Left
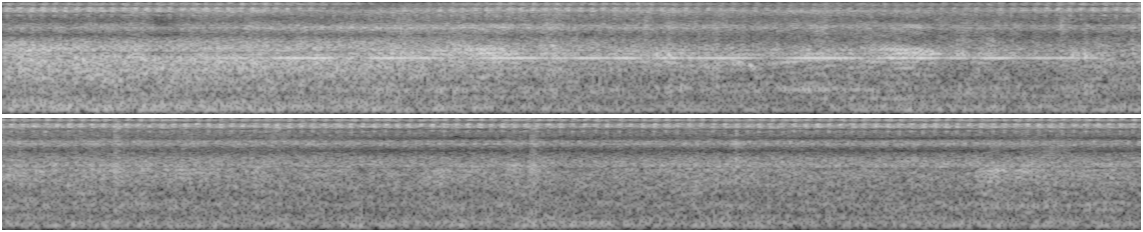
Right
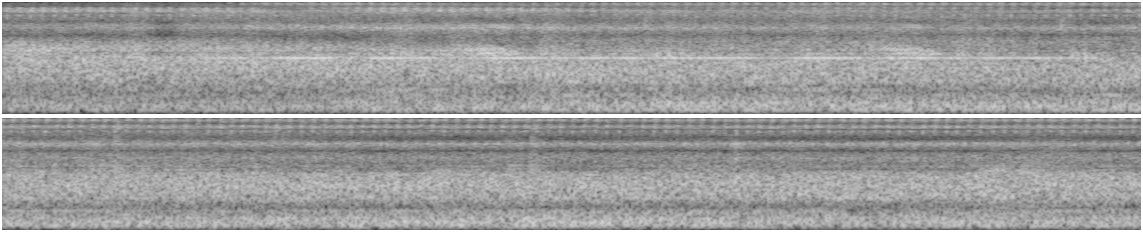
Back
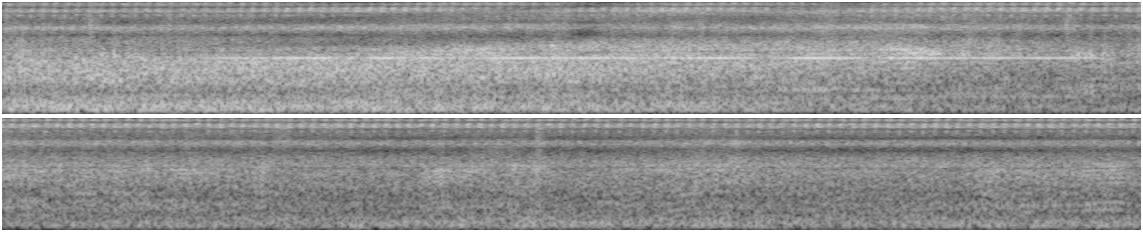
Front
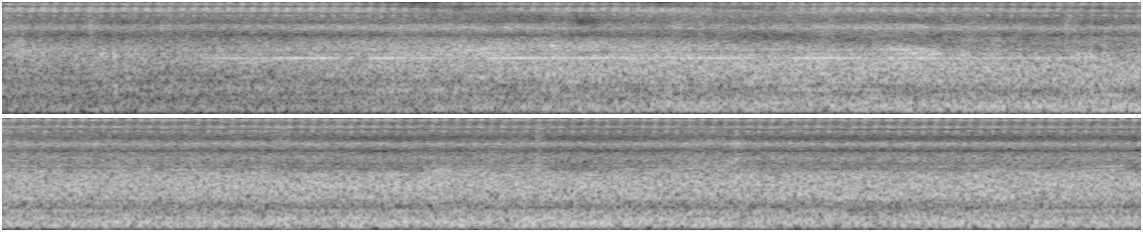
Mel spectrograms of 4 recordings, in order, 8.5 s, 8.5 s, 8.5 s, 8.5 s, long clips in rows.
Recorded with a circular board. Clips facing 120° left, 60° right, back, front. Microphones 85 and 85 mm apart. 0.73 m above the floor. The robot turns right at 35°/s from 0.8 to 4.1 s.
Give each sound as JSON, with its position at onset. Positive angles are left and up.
{"t": 0.0, "sound": "an insect", "azimuth_deg": -145}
